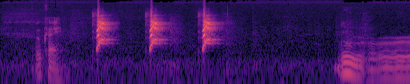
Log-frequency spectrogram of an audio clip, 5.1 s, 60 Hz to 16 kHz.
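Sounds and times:
speech: 0.4 - 0.9, 4.2 - 4.9
dog barking: 1.2 - 2.8.

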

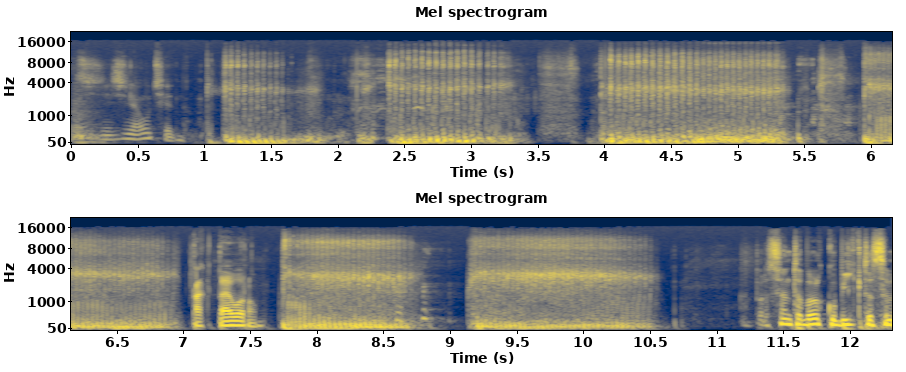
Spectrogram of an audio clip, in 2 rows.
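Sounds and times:
speech: 0.3 - 1.0, 7.1 - 7.7, 11.3 - 12.3
person imitating a cat purring: 1.0 - 7.1, 7.7 - 10.7.

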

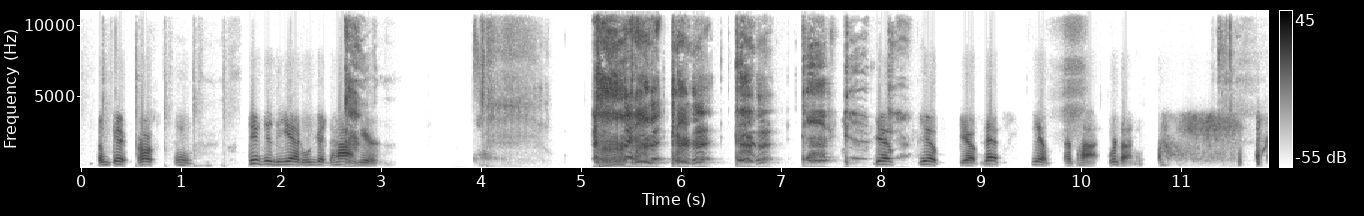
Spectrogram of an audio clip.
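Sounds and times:
speech: 0.2 - 3.1, 5.2 - 6.3, 8.0 - 11.2
person coughing fit after smoking: 2.6 - 3.0, 5.1 - 8.4, 11.6 - 11.8.

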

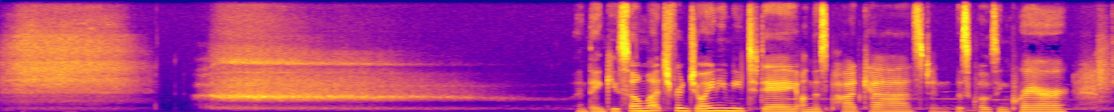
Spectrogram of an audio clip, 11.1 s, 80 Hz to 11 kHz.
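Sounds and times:
deep slow breath: 0.0 - 5.7
speech: 5.8 - 11.1.

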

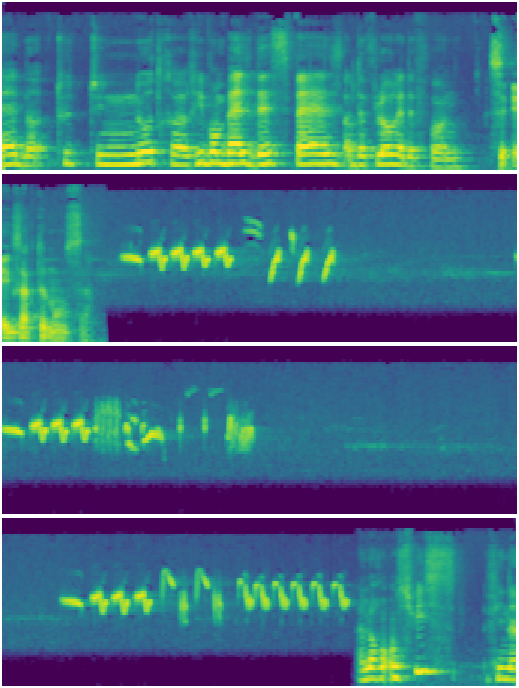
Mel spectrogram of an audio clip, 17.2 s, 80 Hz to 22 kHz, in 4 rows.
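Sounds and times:
speech: 0.0 - 5.1, 15.9 - 17.1
common redstart singing: 5.2 - 16.0.

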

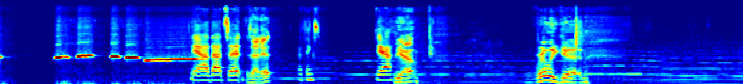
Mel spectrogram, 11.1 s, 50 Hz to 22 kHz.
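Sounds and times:
person whistling a slow film theme melody: 0.8 - 2.9
speech: 2.8 - 4.9, 5.6 - 6.4, 8.0 - 9.0.

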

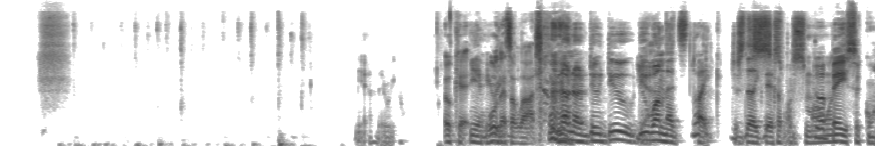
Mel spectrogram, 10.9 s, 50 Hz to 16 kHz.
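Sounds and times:
typing a web search on a computer keyboard: 1.6 - 4.0
speech: 5.6 - 10.9.

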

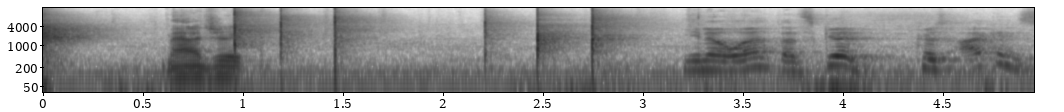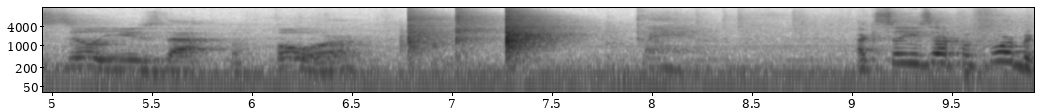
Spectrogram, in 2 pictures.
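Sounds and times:
sharp hand claps: 0.0 - 3.0, 6.8 - 7.7
speech: 0.6 - 1.2, 3.2 - 6.7, 9.0 - 9.9.

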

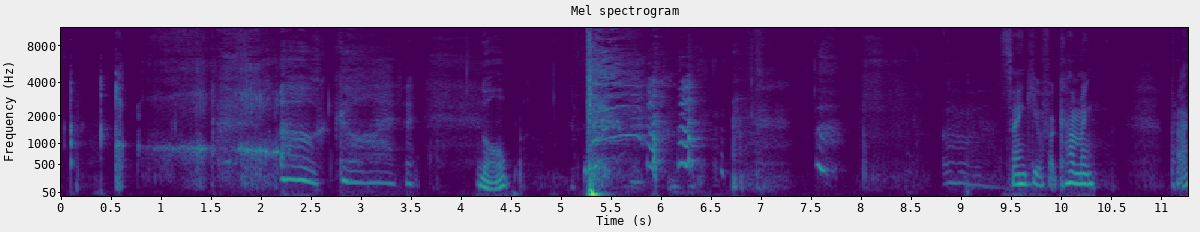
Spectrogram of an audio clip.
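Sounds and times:
person gulping and swallowing water: 0.1 - 2.7
speech: 2.2 - 5.9, 9.5 - 10.4.

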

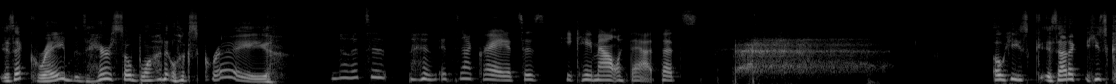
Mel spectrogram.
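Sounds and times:
speech: 0.0 - 7.7, 9.9 - 11.1
baby breathing out deeply: 7.2 - 9.0.

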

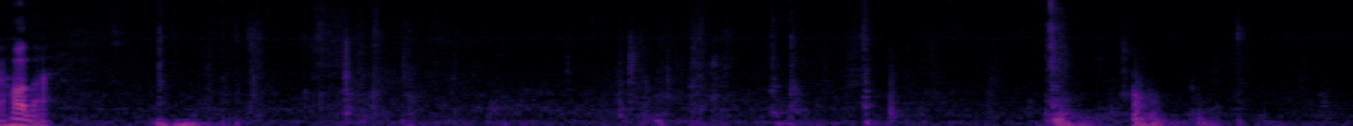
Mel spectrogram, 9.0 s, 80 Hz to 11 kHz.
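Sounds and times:
speech: 0.0 - 0.4
door shutting with a solid thud: 7.0 - 8.3.

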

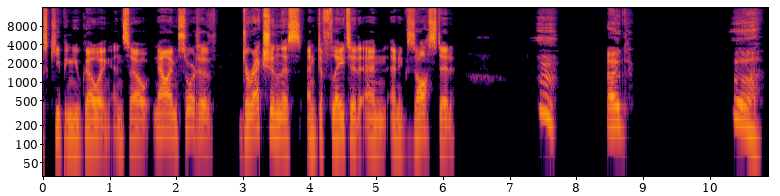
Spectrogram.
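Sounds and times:
speech: 0.0 - 6.3, 7.4 - 7.8, 8.4 - 8.9, 10.4 - 10.8
person yawning: 7.4 - 7.8, 10.3 - 10.8.

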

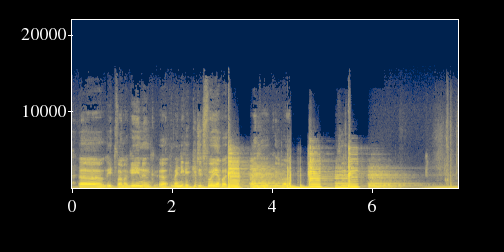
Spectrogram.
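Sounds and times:
speech: 0.1 - 5.1
electric guitar chords through an amp on the clean channel: 2.2 - 7.7.

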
